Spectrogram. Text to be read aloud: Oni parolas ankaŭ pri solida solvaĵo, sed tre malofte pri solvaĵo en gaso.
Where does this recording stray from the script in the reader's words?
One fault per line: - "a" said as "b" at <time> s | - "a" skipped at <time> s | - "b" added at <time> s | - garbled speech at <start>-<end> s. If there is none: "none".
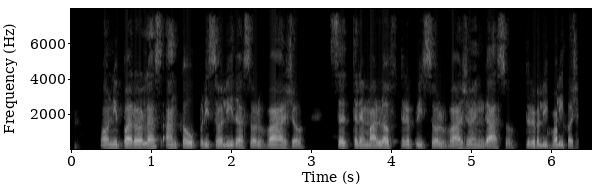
- garbled speech at 5.7-6.3 s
